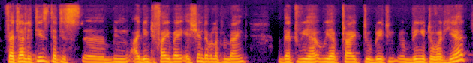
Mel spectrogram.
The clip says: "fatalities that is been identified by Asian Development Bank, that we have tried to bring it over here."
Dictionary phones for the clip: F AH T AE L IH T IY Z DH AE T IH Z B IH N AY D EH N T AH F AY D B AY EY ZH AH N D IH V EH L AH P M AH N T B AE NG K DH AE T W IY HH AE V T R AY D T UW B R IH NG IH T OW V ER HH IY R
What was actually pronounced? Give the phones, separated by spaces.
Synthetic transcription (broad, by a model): F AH T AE L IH T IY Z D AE T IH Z B IH N AY D EH N T AH F AY D B AY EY SH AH N D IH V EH L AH P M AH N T B AE NG K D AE T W IY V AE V T R AY D T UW B R IH NG IH T OW V ER HH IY R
